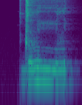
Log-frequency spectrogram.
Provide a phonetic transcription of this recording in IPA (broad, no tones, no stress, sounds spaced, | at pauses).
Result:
d ɪ l iː l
